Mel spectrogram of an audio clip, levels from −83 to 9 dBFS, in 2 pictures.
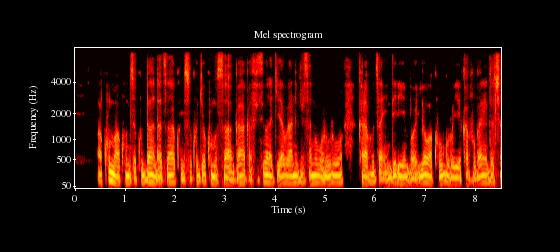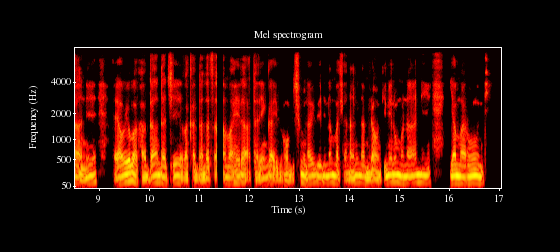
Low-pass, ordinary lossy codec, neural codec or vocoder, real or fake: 7.2 kHz; AAC, 48 kbps; autoencoder, 48 kHz, 128 numbers a frame, DAC-VAE, trained on Japanese speech; fake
